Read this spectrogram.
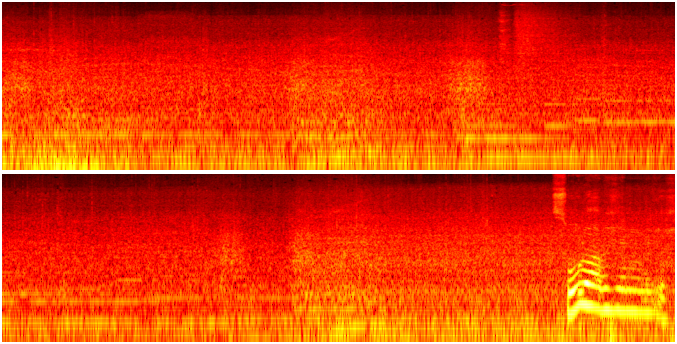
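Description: A heavy truck engine rumbles and drones steadily.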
